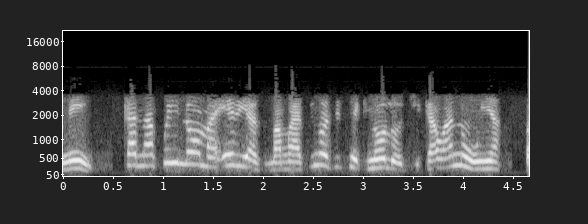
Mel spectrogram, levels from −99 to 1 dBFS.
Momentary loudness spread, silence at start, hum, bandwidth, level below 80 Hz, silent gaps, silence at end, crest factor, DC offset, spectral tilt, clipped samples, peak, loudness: 5 LU; 0 s; none; 4.8 kHz; -66 dBFS; none; 0.3 s; 14 dB; under 0.1%; -2 dB/octave; under 0.1%; 0 dBFS; -14 LUFS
